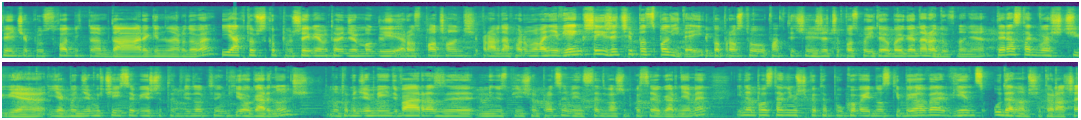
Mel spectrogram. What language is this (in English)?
Polish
